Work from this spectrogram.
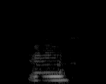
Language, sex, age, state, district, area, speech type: Manipuri, female, 30-45, Manipur, Imphal East, rural, conversation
